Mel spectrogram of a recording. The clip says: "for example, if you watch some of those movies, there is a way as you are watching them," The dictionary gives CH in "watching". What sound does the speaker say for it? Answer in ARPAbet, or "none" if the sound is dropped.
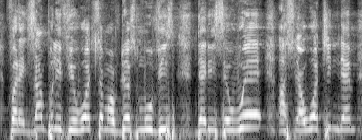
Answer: CH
